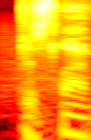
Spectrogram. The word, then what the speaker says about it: Gustlan: Gustlan, I think, because there's a vowel at the end, so it actually pronounces the N.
